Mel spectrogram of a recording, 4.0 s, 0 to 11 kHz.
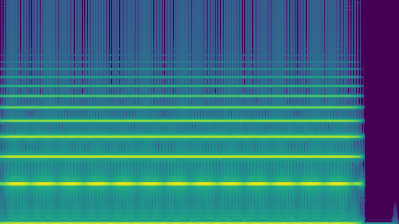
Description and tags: An analog synth horn with a warm, friendly feel to it. This is the note A sharp in the 4th octave. (Created with AudioSauna.)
